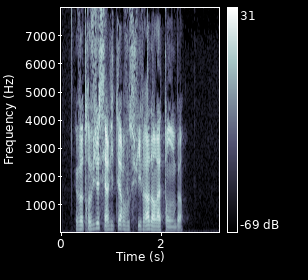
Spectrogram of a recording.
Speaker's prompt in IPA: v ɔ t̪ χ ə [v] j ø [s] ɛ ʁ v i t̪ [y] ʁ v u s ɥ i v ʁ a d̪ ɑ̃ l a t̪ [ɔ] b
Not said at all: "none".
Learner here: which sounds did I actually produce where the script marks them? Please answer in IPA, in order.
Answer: v, s, œ, ɔ̃

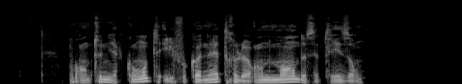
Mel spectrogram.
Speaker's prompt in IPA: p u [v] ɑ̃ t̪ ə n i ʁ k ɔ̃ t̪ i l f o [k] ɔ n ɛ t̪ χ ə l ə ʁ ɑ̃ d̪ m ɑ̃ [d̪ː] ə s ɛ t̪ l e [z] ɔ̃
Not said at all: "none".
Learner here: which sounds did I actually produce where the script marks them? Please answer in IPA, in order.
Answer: ʁ, k, d̪, z

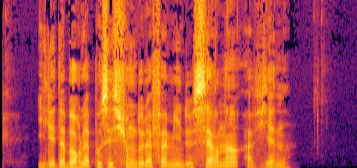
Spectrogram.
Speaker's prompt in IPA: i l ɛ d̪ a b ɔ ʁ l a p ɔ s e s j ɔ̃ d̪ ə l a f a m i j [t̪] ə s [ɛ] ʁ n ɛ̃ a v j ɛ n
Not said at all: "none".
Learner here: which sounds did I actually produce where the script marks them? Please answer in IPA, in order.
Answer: d̪, ɛ

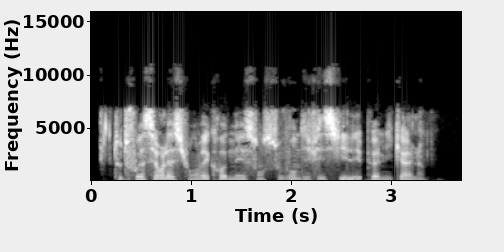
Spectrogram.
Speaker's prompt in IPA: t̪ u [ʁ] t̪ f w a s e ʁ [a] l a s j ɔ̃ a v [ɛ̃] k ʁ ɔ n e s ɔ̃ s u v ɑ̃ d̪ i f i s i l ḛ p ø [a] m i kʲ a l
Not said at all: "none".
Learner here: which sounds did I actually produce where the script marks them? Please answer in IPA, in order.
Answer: none, ə, ɛ, a

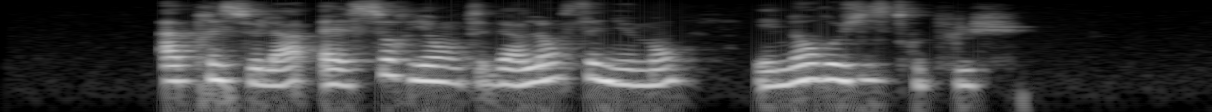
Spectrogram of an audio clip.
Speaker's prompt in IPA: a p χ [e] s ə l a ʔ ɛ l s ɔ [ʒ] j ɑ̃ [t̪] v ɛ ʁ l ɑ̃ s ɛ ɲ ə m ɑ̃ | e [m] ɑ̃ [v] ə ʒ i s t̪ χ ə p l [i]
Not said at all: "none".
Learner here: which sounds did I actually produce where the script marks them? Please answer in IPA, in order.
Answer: ɛ, ʁ, t̪, n, ʁ, y

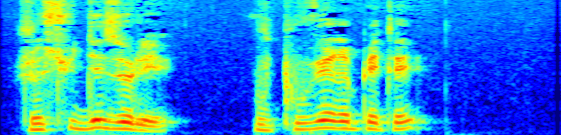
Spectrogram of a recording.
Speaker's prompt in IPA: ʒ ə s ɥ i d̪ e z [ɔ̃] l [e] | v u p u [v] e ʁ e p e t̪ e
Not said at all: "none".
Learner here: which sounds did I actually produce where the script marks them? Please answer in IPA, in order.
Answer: ɔ, e, v

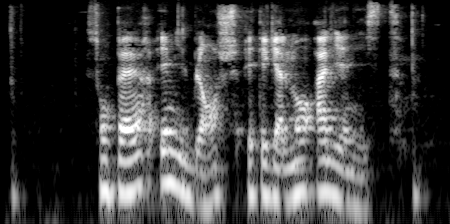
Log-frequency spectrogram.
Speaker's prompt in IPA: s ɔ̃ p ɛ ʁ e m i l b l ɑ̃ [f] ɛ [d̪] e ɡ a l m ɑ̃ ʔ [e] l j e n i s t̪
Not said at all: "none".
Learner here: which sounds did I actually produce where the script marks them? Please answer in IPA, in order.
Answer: ʃ, t̪, a

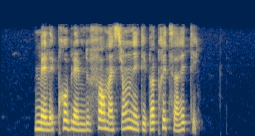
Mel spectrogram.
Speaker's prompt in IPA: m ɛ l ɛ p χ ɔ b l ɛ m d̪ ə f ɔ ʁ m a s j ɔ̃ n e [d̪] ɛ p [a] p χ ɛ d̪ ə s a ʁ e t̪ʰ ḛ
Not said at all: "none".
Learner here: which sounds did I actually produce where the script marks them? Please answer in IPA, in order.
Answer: t̪, a

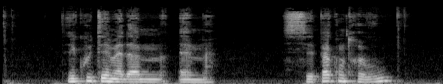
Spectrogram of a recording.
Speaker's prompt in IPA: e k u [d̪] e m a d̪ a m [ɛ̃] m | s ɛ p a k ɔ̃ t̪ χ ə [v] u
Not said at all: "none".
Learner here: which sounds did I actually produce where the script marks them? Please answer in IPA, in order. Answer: t̪, ɛ, v

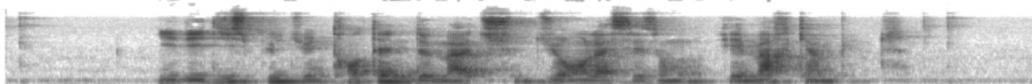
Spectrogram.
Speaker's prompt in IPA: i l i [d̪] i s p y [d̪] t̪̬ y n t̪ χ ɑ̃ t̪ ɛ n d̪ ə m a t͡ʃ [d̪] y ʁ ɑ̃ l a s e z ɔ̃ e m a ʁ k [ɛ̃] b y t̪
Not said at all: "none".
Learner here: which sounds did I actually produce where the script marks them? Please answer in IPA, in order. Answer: d̪, none, d̪, ɛ̃

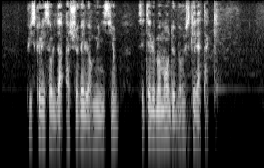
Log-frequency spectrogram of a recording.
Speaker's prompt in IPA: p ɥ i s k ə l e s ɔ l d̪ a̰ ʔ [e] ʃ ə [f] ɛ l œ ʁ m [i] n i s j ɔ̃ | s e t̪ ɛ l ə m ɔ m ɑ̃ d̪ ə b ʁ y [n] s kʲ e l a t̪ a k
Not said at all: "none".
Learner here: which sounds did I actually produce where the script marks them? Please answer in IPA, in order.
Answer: a, v, y, none

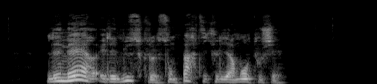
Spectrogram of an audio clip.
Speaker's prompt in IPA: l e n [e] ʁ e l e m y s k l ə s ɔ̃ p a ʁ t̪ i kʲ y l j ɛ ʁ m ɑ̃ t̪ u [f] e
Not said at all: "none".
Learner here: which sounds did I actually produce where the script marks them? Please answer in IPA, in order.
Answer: ɛ, ʃ

